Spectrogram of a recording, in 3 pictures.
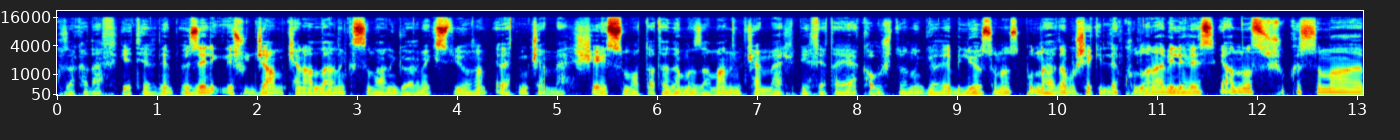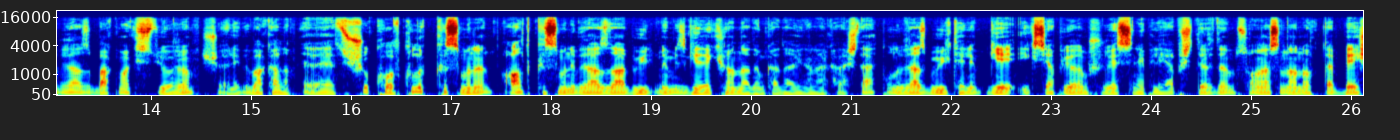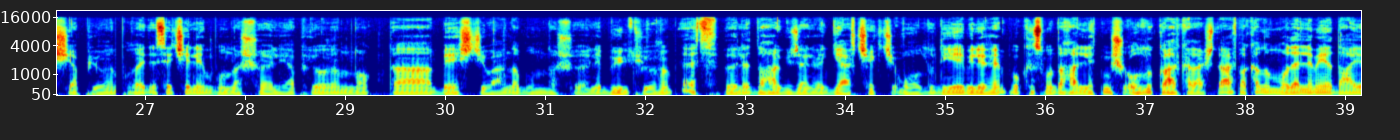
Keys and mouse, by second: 2.6 shift+b, 4.6 w, 6.7 KP_0, 7.1 a, 7.3 a, 8.0-15.6 shift+drag, 10.6 shift+b, 15.6 middle click, 15.7-17.0 drag, 15.8 Tab, 19.2 3, 19.3 click, 19.3 middle click, 19.3 right click, 20.0 click, 20.0 middle click, 20.0 right click, 22.3 g, 23.7-31.5 ctrl+drag, 24.8 g, 27.4 g, 29.0 g, 32.0 click, 32.0 KP_0, 32.2-34.3 middle drag, 34.3 Tab, 34.6 a, 34.8 middle click, 34.8 a, 35.1-39.1 shift+drag.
